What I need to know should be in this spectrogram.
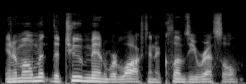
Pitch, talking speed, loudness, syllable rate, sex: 130 Hz, 290 wpm, -17 LUFS, 7.2 syllables/s, male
